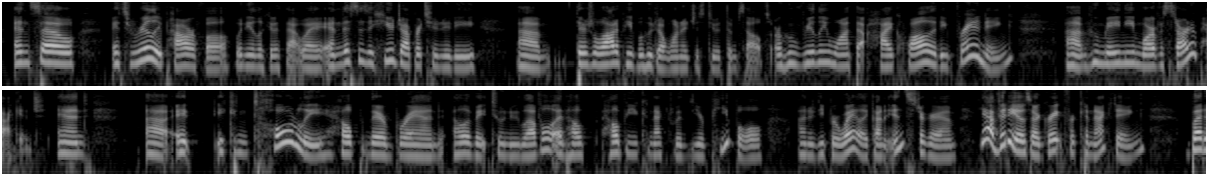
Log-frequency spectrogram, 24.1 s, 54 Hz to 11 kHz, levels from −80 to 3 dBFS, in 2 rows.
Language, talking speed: English, 210 wpm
